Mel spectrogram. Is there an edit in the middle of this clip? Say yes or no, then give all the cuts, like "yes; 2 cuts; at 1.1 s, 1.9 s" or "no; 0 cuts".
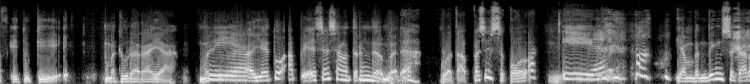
yes; 1 cut; at 4.0 s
